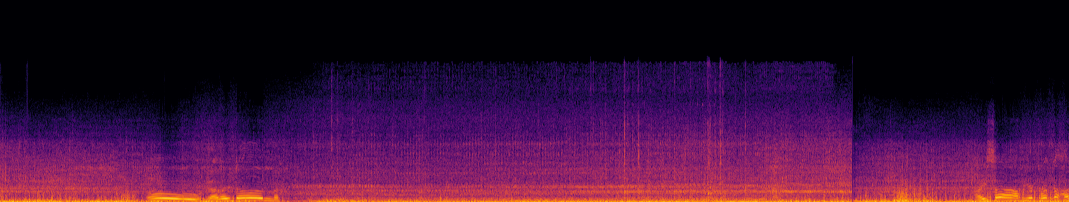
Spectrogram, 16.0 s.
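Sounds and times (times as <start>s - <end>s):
motorcycle engine running: 0.0s - 16.0s
stones ticking against bike: 8.8s - 11.5s.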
